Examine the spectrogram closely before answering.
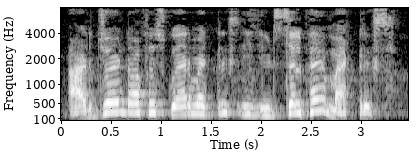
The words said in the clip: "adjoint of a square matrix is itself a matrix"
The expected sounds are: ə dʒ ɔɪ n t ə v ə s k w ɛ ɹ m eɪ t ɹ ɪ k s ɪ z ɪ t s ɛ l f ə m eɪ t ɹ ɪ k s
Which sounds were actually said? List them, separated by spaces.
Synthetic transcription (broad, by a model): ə dʒ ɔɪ n t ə p ə s k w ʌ ɹ m eɪ t ɹ ɪ k s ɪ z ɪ t s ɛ l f ə m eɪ t ɹ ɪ k s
